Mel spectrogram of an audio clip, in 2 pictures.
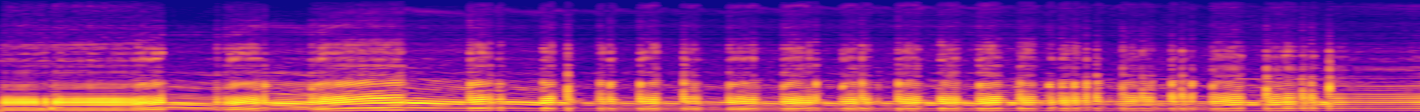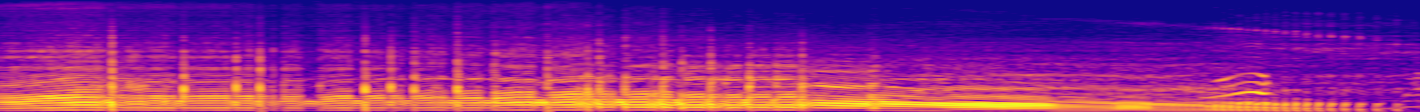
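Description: A small motorcycle engine idles and revs up and down close by.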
